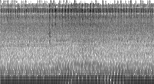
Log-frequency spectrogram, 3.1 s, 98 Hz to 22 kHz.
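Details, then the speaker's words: 1984 Honda V65 Sabre VF1100S, just started cold after sitting outside a couple of months: low idle starts steady, then wobbles and pulses unevenly; owner says it isn't getting full gas and suspects dirt to work out. Rough idle. "okay we weren't getting full gas only neither that's weird she got some dirt to work out doesn't she"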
